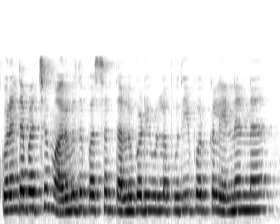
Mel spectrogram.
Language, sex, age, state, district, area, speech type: Tamil, female, 18-30, Tamil Nadu, Namakkal, rural, read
